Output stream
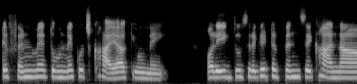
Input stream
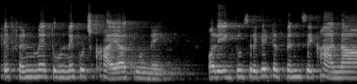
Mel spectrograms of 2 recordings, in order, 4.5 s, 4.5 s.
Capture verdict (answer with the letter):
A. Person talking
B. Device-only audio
B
